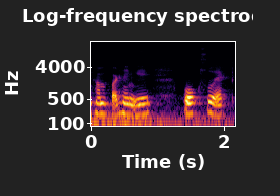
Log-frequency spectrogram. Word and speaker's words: POCSO: कुछ लोग इसको पोस्को एक्ट बोल देते हैं, पोस्को, तो ये बिल्कुल गलत है। और इसका सही प्रोनाउंसिएशन पोक्सो, क्योंकि देखिए सी आ रहा है, सी में के का प्रोनाउंसिएशन आ रहा है, इसलिए पोक्सो एक्ट है।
